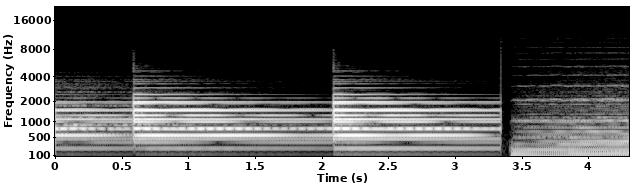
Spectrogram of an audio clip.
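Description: A bell struck twice, about a second and a half apart, each stroke ringing clearly and fading away. The ringing cuts off suddenly near the end as music with a low drone comes in.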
